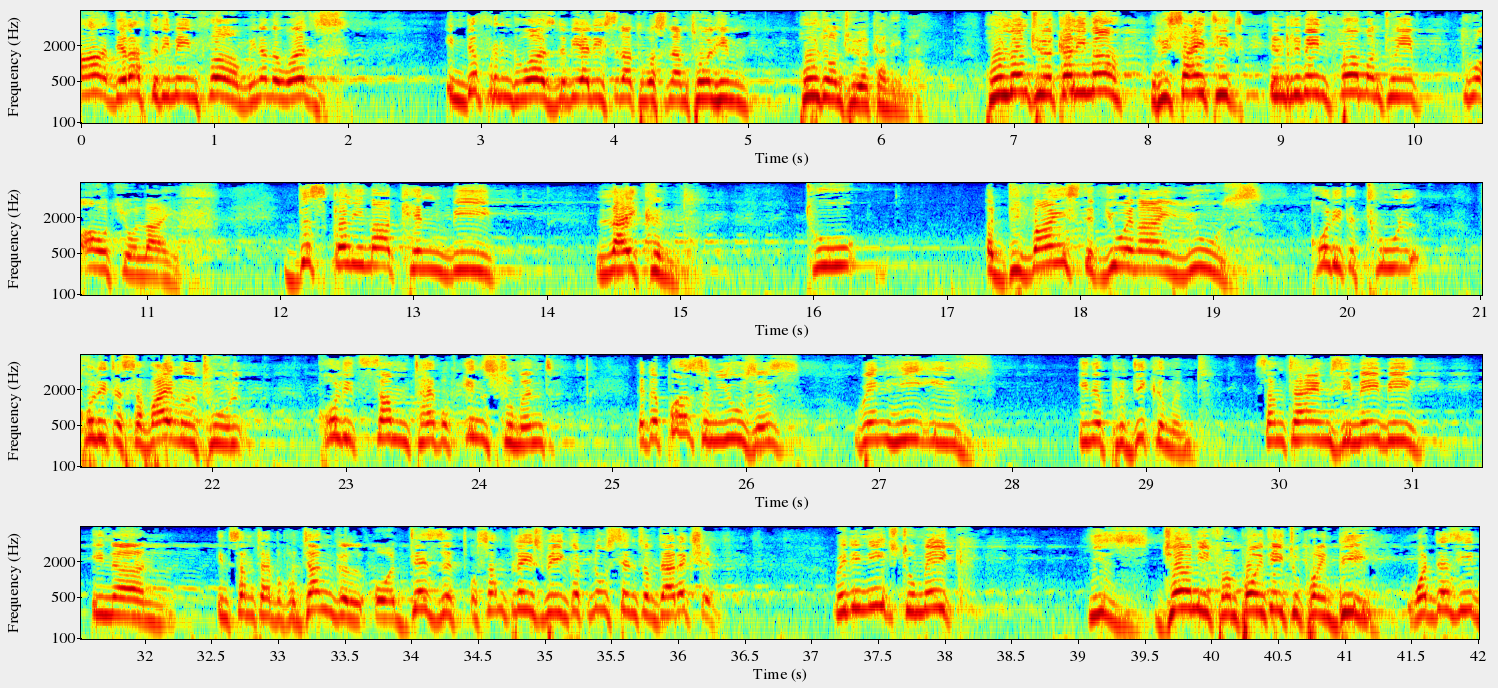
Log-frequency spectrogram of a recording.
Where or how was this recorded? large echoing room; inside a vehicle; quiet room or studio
large echoing room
